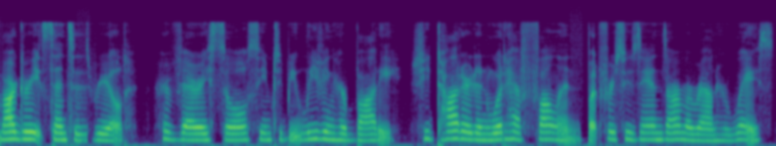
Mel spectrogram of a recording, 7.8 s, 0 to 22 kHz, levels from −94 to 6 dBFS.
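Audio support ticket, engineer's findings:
AAC frame loss with concealment at 0.77–0.89 s and 5.70–5.81 s. Smeared, phasey patches. About 85 ms missing each, consistent with four AAC frames rebuilt by the decoder from earlier spectrum.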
